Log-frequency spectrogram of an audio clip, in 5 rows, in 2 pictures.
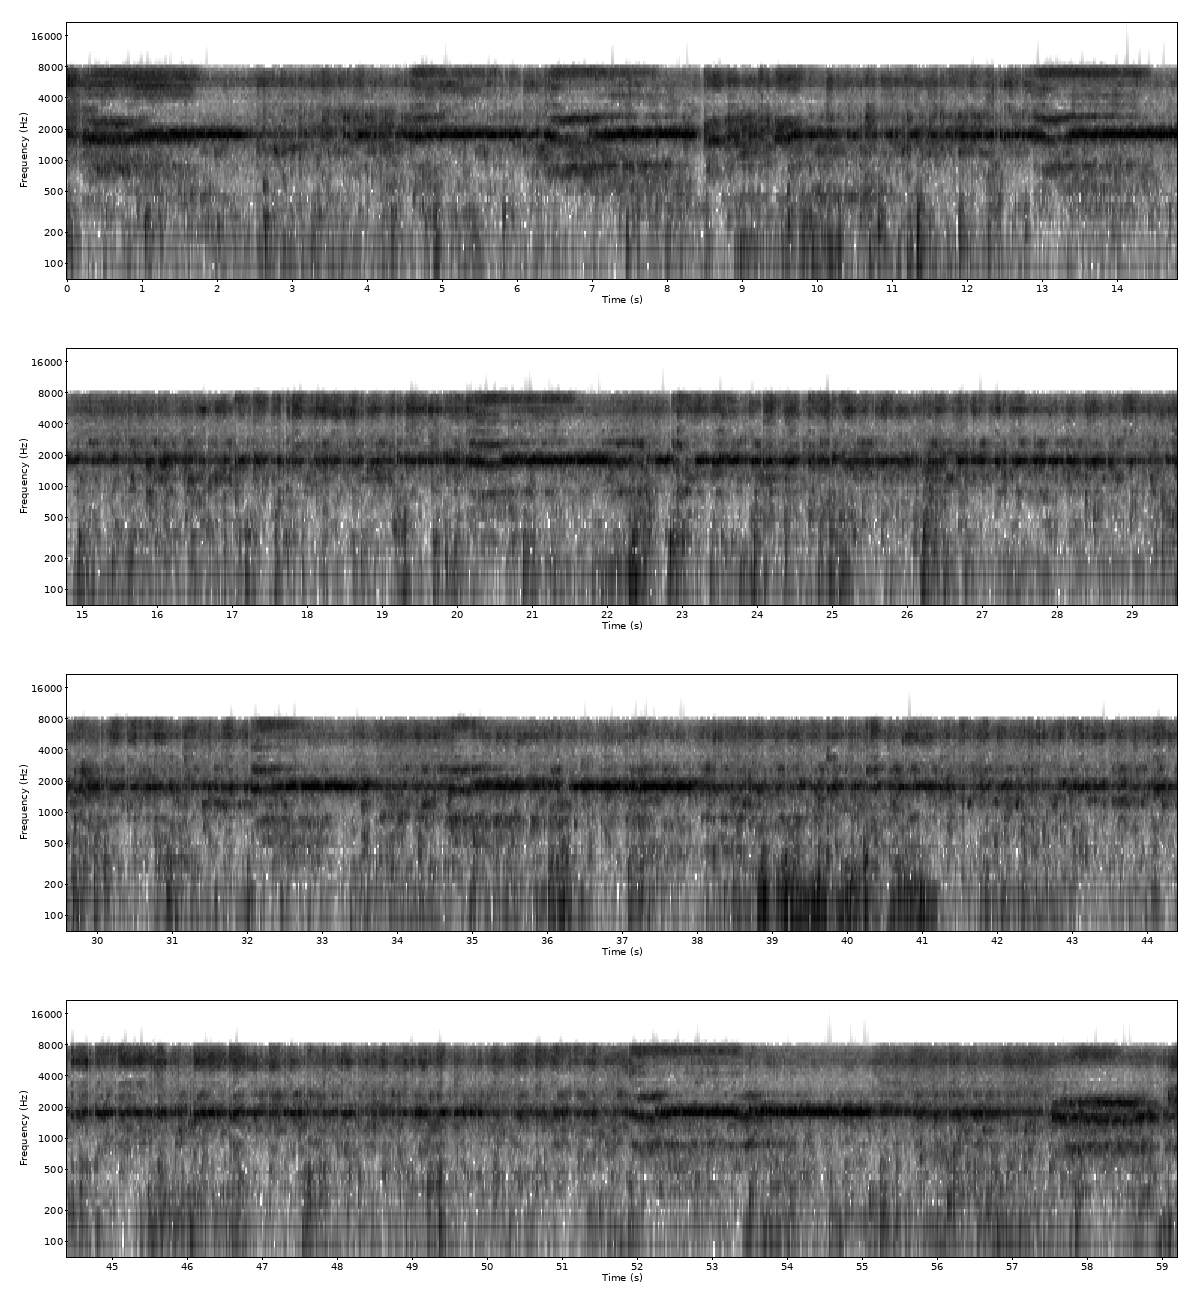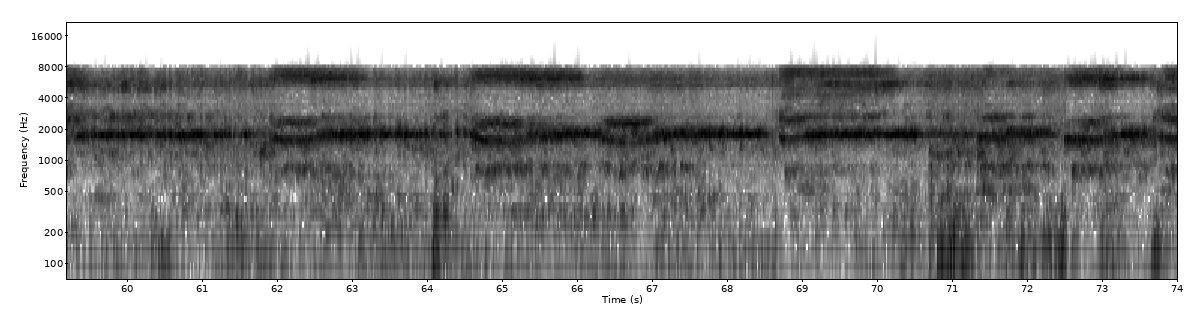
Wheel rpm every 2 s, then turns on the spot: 230, 230, 230, 230, 230, 230, 230, 230, 230, 230, 230, 230, 230, 240, 230, 240, 230, 230, 230, 230, 230, 240, 230, 230, 230, 230, 230, 230, 230, 220, 240, 230, 230, 220, 230, 230, 230.
none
